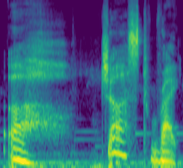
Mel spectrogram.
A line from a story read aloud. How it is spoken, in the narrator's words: she sighed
